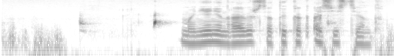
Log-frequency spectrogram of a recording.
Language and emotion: Russian, neutral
